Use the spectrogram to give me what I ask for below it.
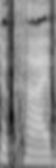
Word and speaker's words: Tokaji: And it's pronounced Tokaj, but it's spelled Tokaji. Tokaji.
